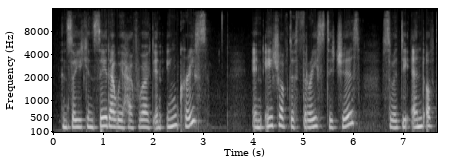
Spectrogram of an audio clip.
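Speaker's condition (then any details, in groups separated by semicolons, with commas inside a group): No condition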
